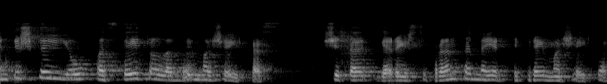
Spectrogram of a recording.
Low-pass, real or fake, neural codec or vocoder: 7.2 kHz; real; none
